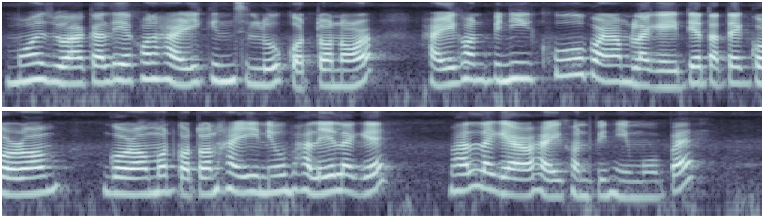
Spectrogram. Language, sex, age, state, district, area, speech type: Assamese, female, 45-60, Assam, Lakhimpur, rural, spontaneous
